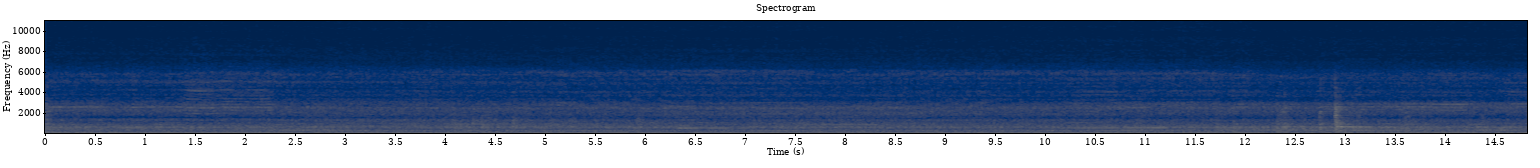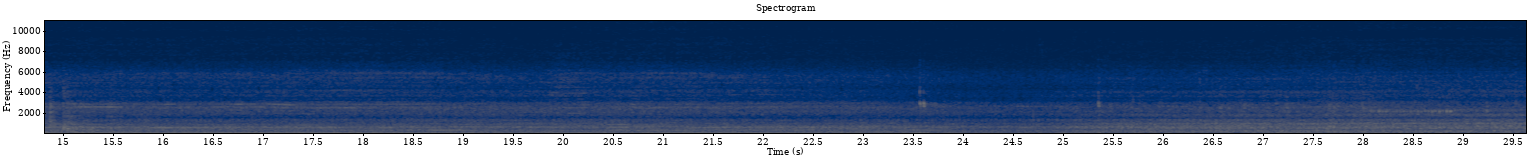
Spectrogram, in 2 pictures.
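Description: JCB crawler excavator's diesel engine running steadily as it digs and loads soil into a dump truck, with a couple of brief knocks about halfway through.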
